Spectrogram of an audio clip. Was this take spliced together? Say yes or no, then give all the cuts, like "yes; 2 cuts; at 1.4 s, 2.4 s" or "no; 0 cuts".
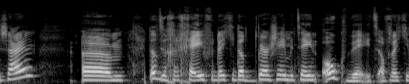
yes; 2 cuts; at 1.6 s, 2.5 s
